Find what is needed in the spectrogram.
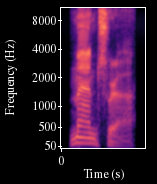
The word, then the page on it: mantra: British English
